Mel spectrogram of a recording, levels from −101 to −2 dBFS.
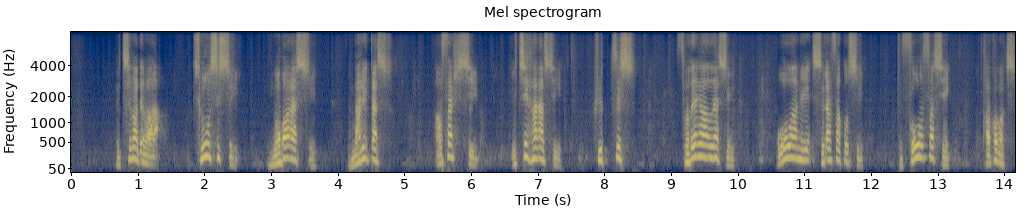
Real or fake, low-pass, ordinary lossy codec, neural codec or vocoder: fake; none; none; codec, 16 kHz, 1 kbps, FreqCodec, smaller model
